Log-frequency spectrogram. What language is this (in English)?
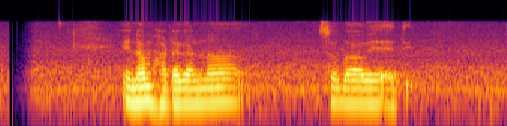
Sinhala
